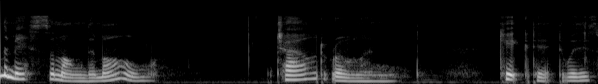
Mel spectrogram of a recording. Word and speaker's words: Childe: i have never heard it's called child roland and it's spelled c h i l d e child interesting child roland and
